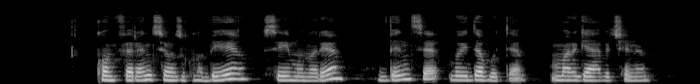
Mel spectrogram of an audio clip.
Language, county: Lithuanian, Vilnius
